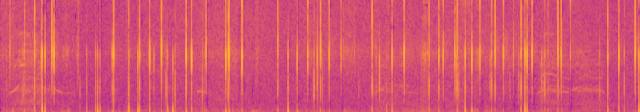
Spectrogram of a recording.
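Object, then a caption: Small glass perfume bottle. Long red nails tap and scratch a small dark red glass perfume bottle with a cap, likely filled. Quick, irregular clicks sound as sharp, dry ticks with a soft low thump beneath each, spread over a faint scratchy rustle. Every tap dies away almost instantly.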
